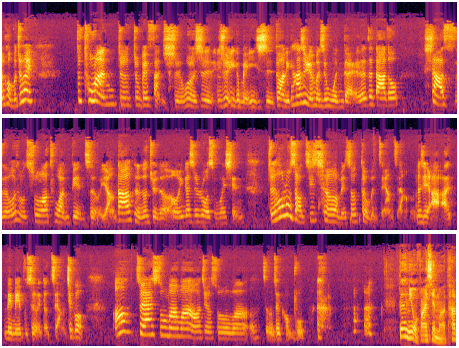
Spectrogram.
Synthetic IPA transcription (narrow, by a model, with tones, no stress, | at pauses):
ə˧nkʰo˨˩mə˧˦t͡ɕjo˥˧ʊxwe˥˧˩ɪ | t͡ɕjo˥˩ʊt̪ʰu˦˥ɻa˧˦nt͡ɕjo˥˧ʊt͡ɕjo˥˧ʊpe˥˩ɪfa̰˨˩nʂɻ̩˥˧xwɔ˥˩ʈ͡ʂɤ˨˩ʂɻ̩˥˩nḭ˨˩t͡ɕjo˥˩ʂi˧˥ɡə˨me˧˥ɪi˥˧ʂɻ̩˥˩t̪we˥˩ɪa˨˩ni˨˩kʰə˥nʰa˥ʂ̬ɻ̩˥˩ɥɛ˧˥npə˨nʂ̬ɻ̩˥˩wə˧˥nd̪ə˧e˨na˥˩t͡sa˥˧ɪt̪a˥˩t͡ɕa˥t̪o˥ʊ | ɕja˥˩sɹ̩˨˩˦we˥˩ɪsʂə˨˩mə˦su˥lə˨˩t̪ʰu˥ɻa˧˦npjɛ˥˧nʈ͡ʂɤ˥˧jɑ̰˨˧ŋt̪a˥˩a˥kʰɤ˨˩nə˧˥ŋt̪o˥ʊt͡ɕɥɛ˧˥d̪ə˧ɔ˧i˥ŋka˥˧ɪʂɻ̩˥˧ɻwɔ˥˩ʂ̩˨˩we˥˩ɪɕjɛ̰˥n | t͡ɕo˧˥˧xo˥˧ʊlwɔ˥˩ʂɑ˨˩ʊt͡ɕi˥ʈ͡ʂʰɤ˥ə˨me˧˥ɪʂɻ̩˧˥ho˥˧ʊt̪we˥˩ɪwɔ˨mə˨˦nt͡sɤ̰˨˩˦jɑ̰˥˩ŋʈ͡ʂɤ̰˥˧jɑ̰˥˩ŋ˩na˥˧˩ɕjɛ˥ʔa̰˨˩ʔa̰˨˩me˨˧ɪme˧˥ɪpu˧˥ʂ̩˥˩wḛ˨˩˨t̪o˥ʊʈ͡ʂɤ˥˧jɑ̰˥˩ŋt͡ɕjo˥˧ʊkɔ˥˧ | ə˦t͡swe˥˧ɪa˥˩ɪsu˦˥ma˧ma˧ɔ˧t͡ɕo˥˧jo˨˩su˥lə˧ma˧ə˥˧t͡sə˨˩mə˦t͡swe˥˩ɪkʰo˨˩ŋpṵ˥˩ | t̪nʂ̩˥˩ni˨˥jo˨˩fa˦˥ɕjɛ˥˩nma̰˨˩t̪ʰa˦˥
